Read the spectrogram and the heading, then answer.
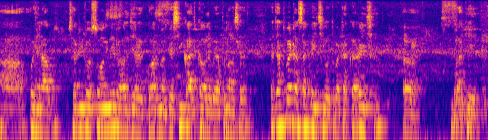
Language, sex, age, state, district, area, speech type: Maithili, male, 60+, Bihar, Araria, rural, spontaneous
